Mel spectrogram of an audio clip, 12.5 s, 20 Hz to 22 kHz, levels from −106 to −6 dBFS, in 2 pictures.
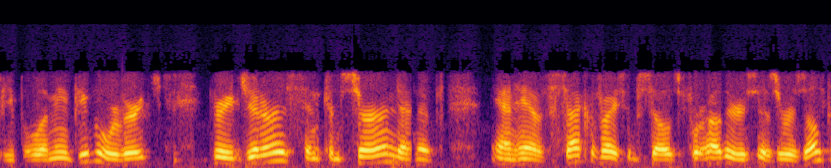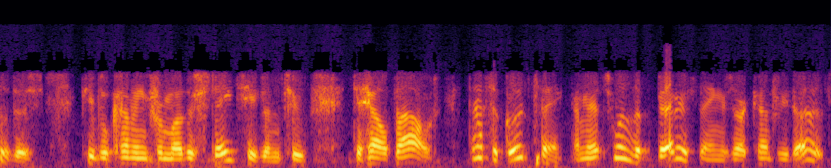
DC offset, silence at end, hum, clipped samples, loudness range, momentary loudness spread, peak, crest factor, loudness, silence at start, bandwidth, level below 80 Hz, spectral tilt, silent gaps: under 0.1%; 0.05 s; none; under 0.1%; 1 LU; 8 LU; -4 dBFS; 16 dB; -19 LUFS; 0 s; 4 kHz; -56 dBFS; -8.5 dB/octave; none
